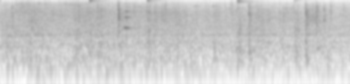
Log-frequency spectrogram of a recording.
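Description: Train of refrigerated boxcars rolling past, a steady rumble of wheels on rails with an occasional click as wheels cross rail joints.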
